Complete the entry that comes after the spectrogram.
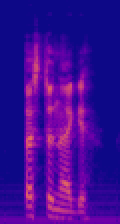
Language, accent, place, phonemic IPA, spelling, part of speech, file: French, France, Lyon, /pas.tə.naɡ/, pastenague, noun, LL-Q150 (fra)-pastenague.wav
- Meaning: stingray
